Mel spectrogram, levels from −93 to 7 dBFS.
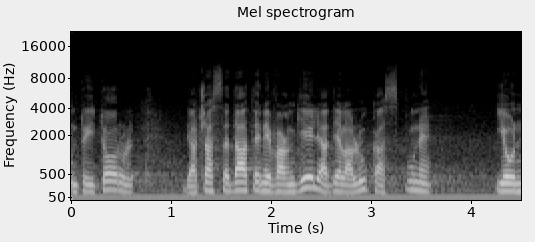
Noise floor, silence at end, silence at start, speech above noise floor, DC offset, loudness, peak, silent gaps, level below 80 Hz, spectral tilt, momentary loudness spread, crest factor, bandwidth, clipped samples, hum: -40 dBFS; 0 s; 0 s; 19 dB; under 0.1%; -22 LUFS; -4 dBFS; none; -42 dBFS; -8.5 dB/octave; 12 LU; 18 dB; 8.2 kHz; under 0.1%; none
